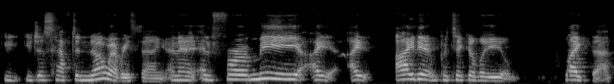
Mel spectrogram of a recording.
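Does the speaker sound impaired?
Yes: stuttering; person who stutters, personal experience of stuttering, involved in support groups for adults who stutter; earlier felt speech not fluent enough to specialize in stuttering therapy; here repeated sounds, repeated words.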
